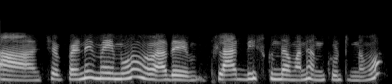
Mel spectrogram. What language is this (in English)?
Telugu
